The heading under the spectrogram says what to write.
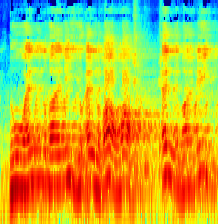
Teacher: نعطي النبر الياء، ياء مشددة عند الوصل والوقف ، كاين عندك النبر، نضغط عليها باش تبان على الحرف اللي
